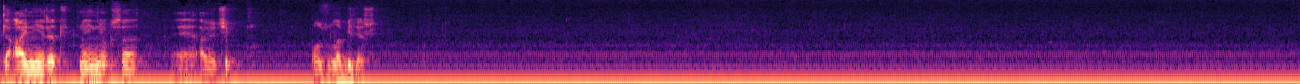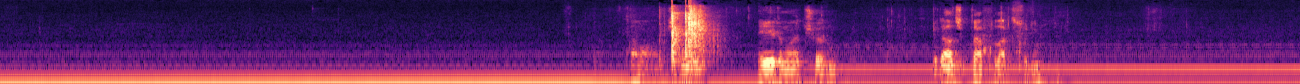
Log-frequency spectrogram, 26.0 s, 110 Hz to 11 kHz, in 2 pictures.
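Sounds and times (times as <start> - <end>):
hot air station humming: 20.4 - 26.0.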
